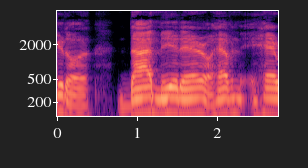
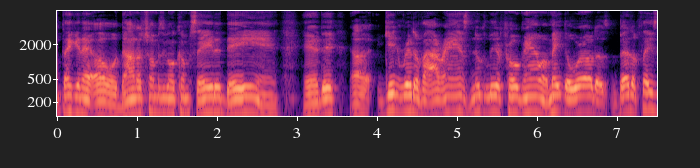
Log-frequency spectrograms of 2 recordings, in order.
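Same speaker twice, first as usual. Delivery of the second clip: ordinary talk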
